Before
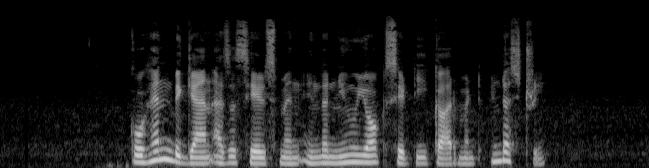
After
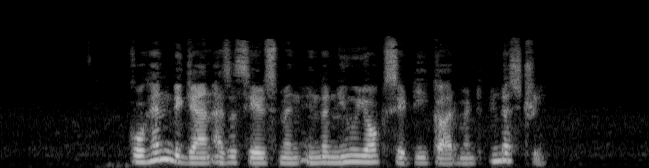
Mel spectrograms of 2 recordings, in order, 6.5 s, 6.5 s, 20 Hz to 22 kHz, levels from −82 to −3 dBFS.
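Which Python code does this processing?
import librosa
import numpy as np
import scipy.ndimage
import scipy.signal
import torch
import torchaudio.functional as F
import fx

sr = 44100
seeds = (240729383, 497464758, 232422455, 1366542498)

y = fx.partial_stretch(x, sr, pct=88)
y = fx.tilt_eq(y, sr, slope=1.5)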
